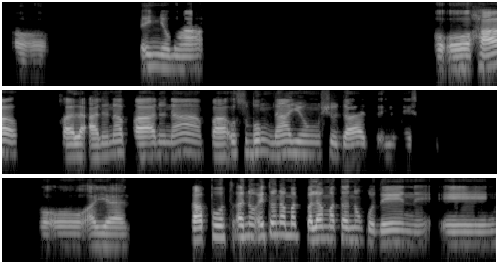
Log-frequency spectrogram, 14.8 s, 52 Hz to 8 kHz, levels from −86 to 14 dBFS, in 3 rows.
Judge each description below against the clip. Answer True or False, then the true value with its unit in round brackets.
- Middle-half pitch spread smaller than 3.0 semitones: False (3.9 semitones)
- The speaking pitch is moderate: True (170 Hz)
